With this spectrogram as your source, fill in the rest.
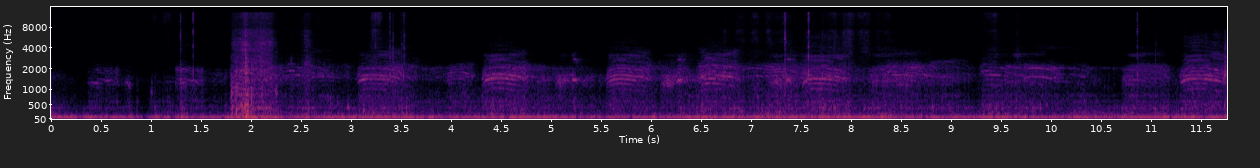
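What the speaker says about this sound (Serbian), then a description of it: "Ne znam ja da li čujete ove gavrane" Ravens caw repeatedly beside the Sava river during a feeder fishing session, harsh calls coming in a steady series at moderate distance over a constant low hum.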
